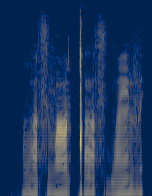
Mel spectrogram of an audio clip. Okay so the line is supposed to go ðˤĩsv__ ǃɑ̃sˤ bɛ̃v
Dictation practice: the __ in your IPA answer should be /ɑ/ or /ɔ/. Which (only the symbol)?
ɑ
